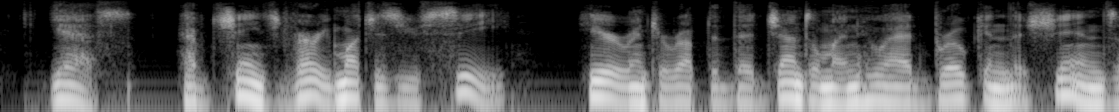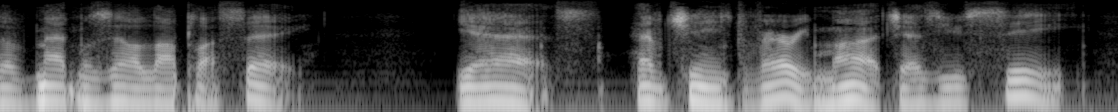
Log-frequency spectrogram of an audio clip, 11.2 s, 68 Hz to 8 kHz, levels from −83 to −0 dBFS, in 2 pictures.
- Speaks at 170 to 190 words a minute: No, average, 140 wpm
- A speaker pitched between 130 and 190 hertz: No, low, 100 Hz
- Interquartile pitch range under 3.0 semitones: Yes, narrow, 2.4 semitones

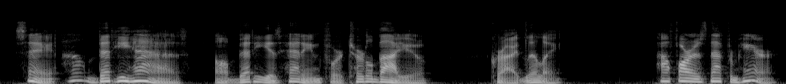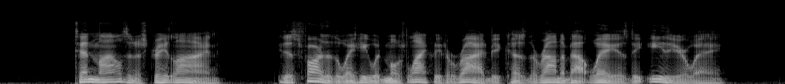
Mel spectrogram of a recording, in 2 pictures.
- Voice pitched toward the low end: Yes, very low, 90 Hz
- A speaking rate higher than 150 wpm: Yes, average, 180 wpm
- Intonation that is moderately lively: No, wide, 8.6 semitones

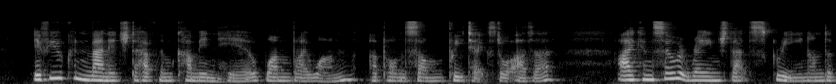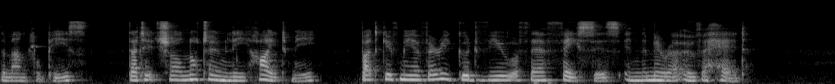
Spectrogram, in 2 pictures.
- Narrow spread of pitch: No, average, 3.5 semitones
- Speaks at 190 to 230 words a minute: No, average, 175 wpm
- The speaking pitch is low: No, medium, 185 Hz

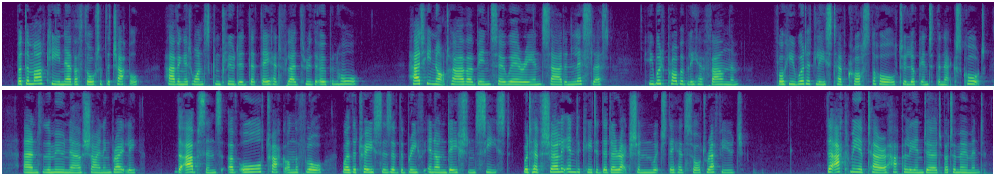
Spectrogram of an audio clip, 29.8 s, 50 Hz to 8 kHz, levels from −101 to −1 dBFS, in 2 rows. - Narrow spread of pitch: Yes, narrow, 1.6 semitones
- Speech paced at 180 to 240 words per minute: Yes, average, 190 wpm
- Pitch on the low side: No, very high, 250 Hz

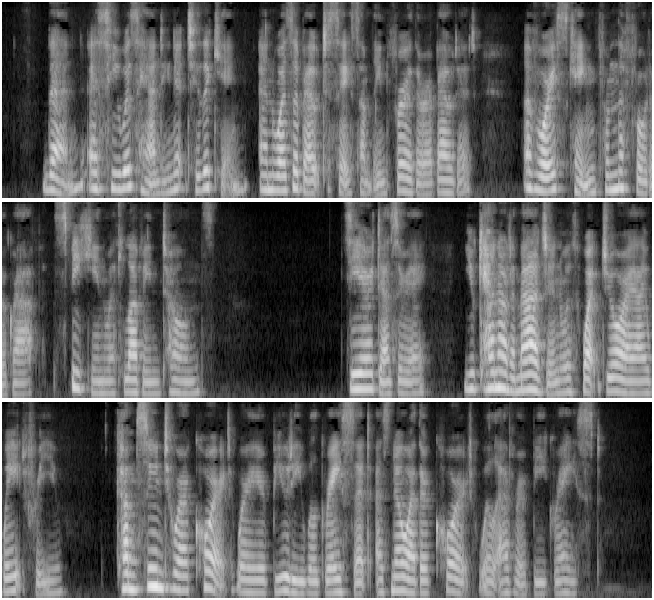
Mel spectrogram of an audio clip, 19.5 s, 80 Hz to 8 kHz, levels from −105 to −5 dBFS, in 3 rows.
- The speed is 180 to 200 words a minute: Yes, average, 185 wpm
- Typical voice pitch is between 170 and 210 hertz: Yes, medium, 185 Hz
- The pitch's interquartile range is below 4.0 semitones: No, average, 4.4 semitones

